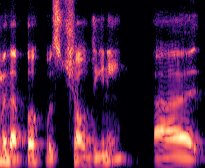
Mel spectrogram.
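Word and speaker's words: Cialdini: um the author's name of that book was chaldini uh it's it's spelled c-i-a-l-d-i-n-i okay that's c-i-a-l-d-i-n-i and the book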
